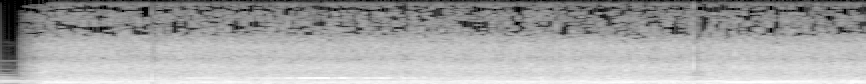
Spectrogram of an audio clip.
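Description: A loud, steady rushing noise starts about half a second in and runs without a break, with soft background music tones underneath.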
